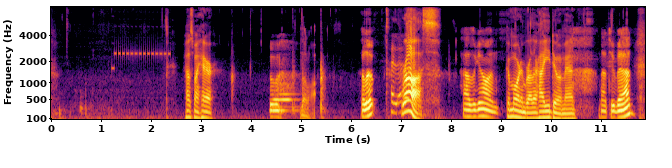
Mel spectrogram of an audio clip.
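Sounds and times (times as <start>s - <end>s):
phone ringing: 1.2s - 2.5s
speech: 2.7s - 3.3s, 4.4s - 5.3s, 6.2s - 11.8s.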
